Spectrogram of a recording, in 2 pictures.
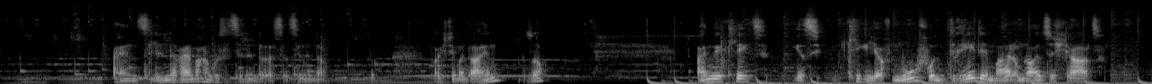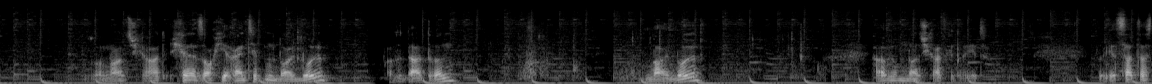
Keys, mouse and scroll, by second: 2.8 click, 4.0 click, 4.6-5.7 right drag, 6.6 click, 8.4 click, 9.8-13.2 drag, 20.2-21.4 right drag, 21.7 right click, 22.7 click.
